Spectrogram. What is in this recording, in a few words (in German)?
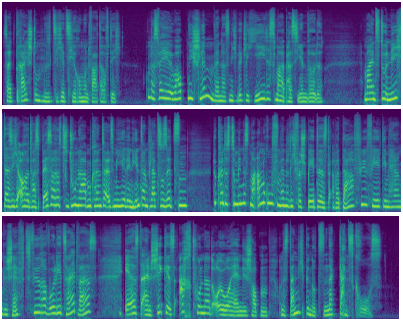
synchron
